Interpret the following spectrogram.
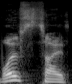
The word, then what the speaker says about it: Wolfszeit: That was very close, Henrik, but it's actually called Wolfszeit. And that is because the German Z is pronounced pretty differently.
